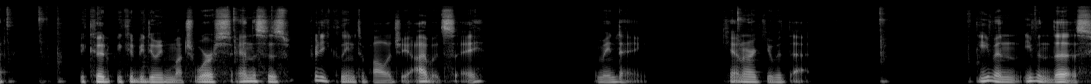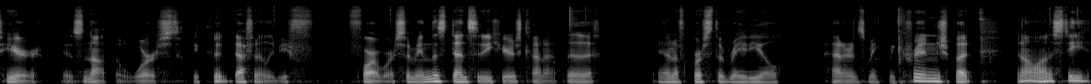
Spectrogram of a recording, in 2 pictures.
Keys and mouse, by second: 0.4 shift+c, 2.3 z, 7.3 z, 8.2 click, 8.8 z, 8.9 click, 9.7 Tab, 13.9-16.8 middle drag, 19.9 Tab, 20.7 z.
